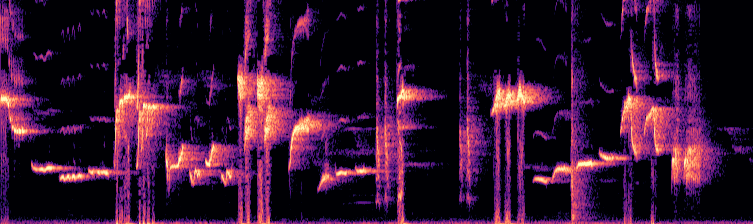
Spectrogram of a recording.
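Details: Sunda blue robin song, seeking a rival and used to lure kacer and other Sunda blue robins into singing: varied bright whistled phrases, high and low, broken by sharp clicks and quick chattering notes, with short pauses between bursts.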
